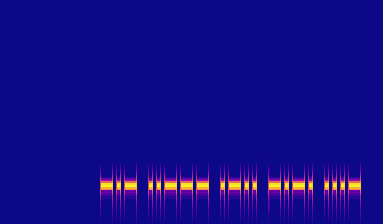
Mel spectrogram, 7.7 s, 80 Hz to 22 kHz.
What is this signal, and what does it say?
Morse code, heard as a keyed tone, about 15 wpm, 700 Hz. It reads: K2LCV
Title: USA Call Signs - 5 Characters - Repeated 2x - 15wpm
